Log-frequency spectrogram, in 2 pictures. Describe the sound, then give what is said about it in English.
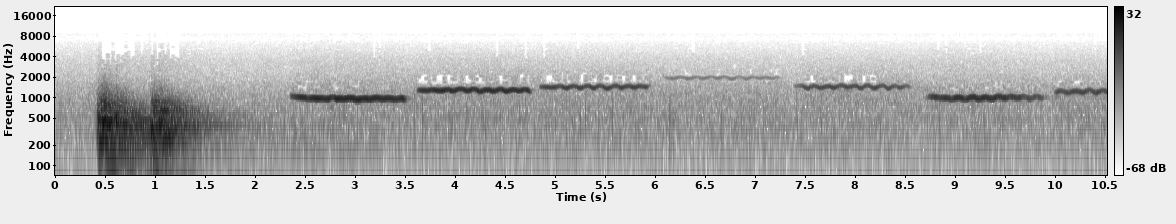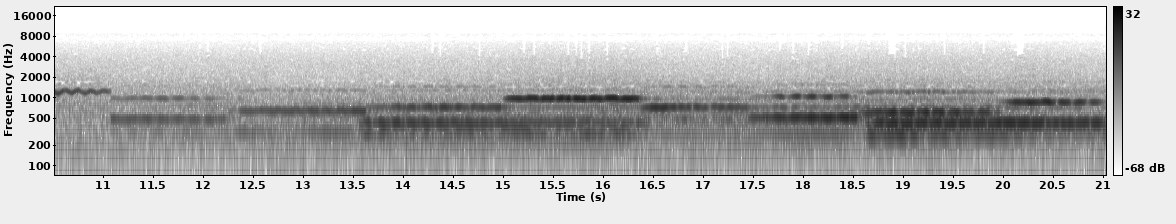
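A slow, eerie whistled melody of long held notes rising and falling, clear, with fuller musical accompaniment swelling underneath in the second half. No one speaks. “That whistle be your signal for the Signal Oil program, The Whistler, each Wednesday night at this same time.”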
